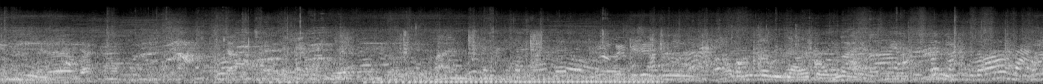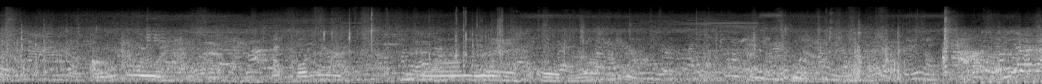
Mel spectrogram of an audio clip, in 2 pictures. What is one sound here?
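A young woman and an older woman talk calmly nearby.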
